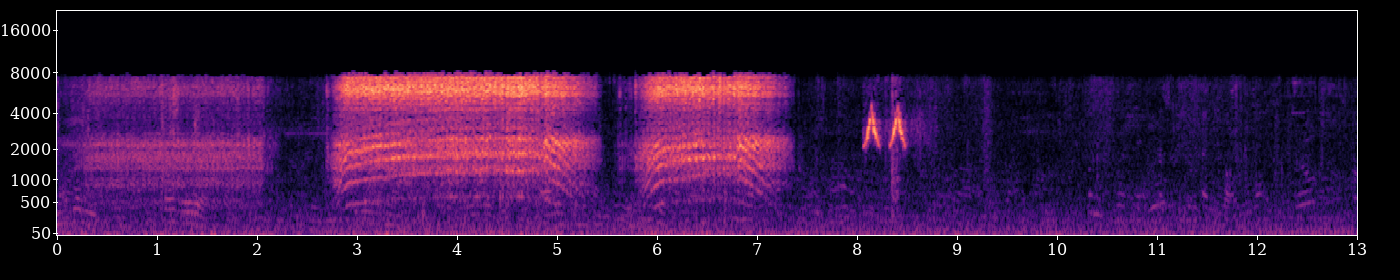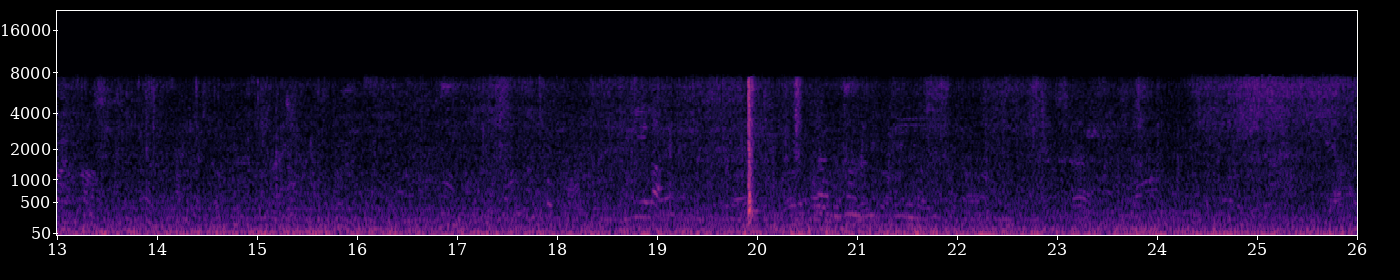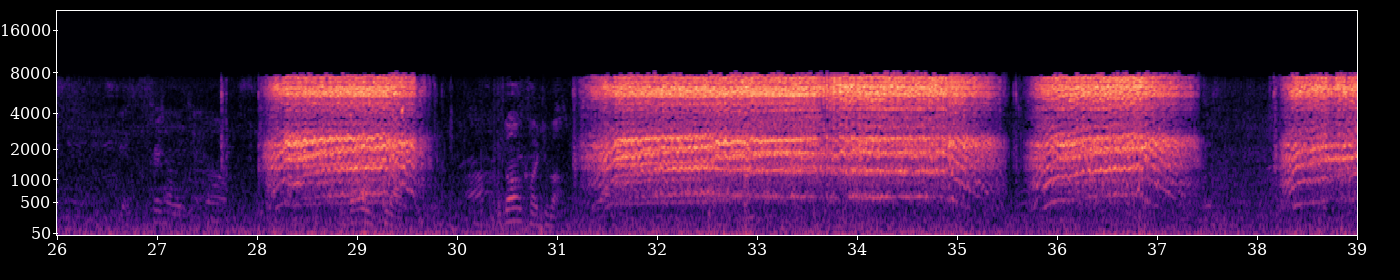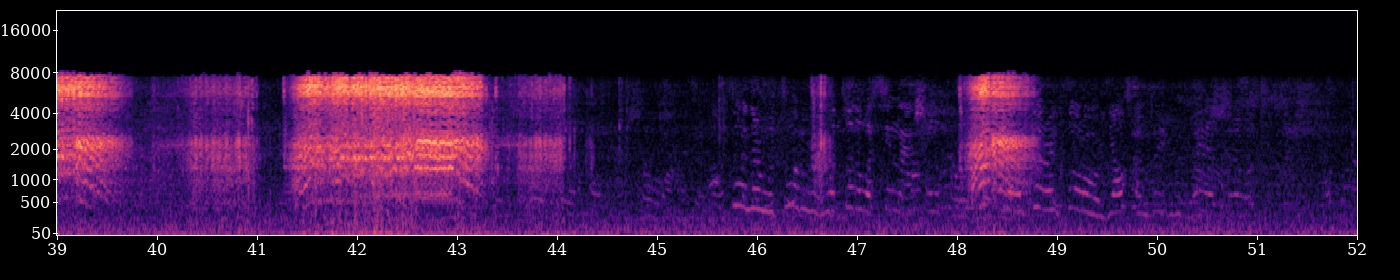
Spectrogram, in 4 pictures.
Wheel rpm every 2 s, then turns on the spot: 20, 70, 100, 60, 0, 0, 0, 0, 0, 0, 0, 0, 0, 0, 80, 20, 150, 110, 70, 70, 30, 110, 10, 0, 10, 0.
0-2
